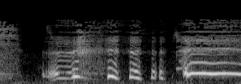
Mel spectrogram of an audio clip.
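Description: woman crying

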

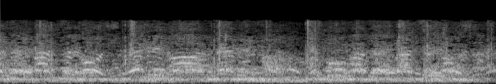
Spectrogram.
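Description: protesters chanting slogans

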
